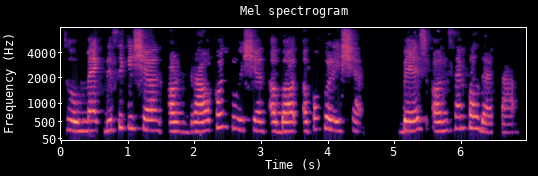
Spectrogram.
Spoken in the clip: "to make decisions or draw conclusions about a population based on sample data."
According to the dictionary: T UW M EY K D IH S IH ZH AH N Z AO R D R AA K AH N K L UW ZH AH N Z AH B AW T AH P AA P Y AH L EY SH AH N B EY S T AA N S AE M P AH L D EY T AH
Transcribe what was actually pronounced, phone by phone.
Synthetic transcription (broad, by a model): T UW M EY K D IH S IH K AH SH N AO R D R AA K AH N K L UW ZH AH N AH B AW T AH P AA P Y AH L EY SH AH N B EY S T AA N S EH M P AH L D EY T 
